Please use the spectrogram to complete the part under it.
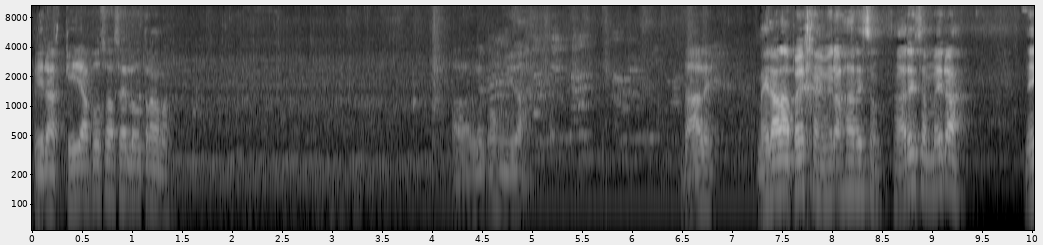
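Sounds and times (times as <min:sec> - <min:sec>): aquarium air pump humming: 0:00.0 - 0:10.0.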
